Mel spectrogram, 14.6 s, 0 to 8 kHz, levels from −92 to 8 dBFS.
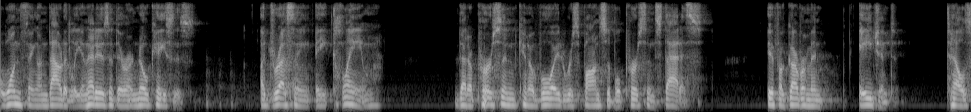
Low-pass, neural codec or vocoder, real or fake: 7.2 kHz; codec, 16 kHz, 16 kbps, FunCodec, trained on LibriTTS, 50 frames a second; fake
